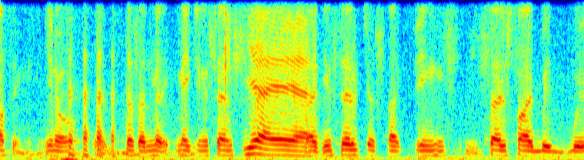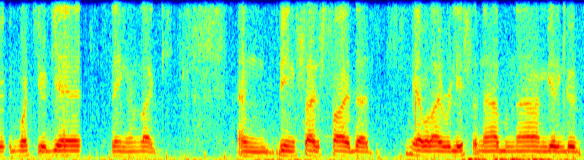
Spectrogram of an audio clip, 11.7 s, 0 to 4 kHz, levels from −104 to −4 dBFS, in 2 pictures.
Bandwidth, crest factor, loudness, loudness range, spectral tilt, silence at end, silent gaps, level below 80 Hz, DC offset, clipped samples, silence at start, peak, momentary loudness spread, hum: 4 kHz; 14 dB; -18 LUFS; 3 LU; -10.5 dB/octave; 0 s; none; -40 dBFS; under 0.1%; under 0.1%; 0 s; -4 dBFS; 10 LU; none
